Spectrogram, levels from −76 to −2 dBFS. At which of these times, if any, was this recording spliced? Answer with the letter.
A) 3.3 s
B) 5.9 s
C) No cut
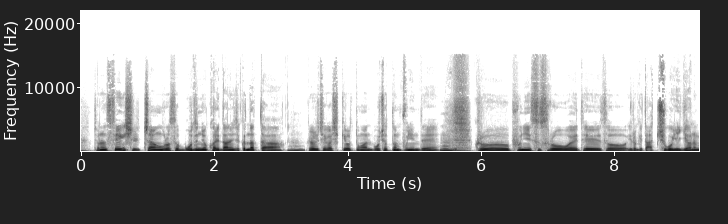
A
